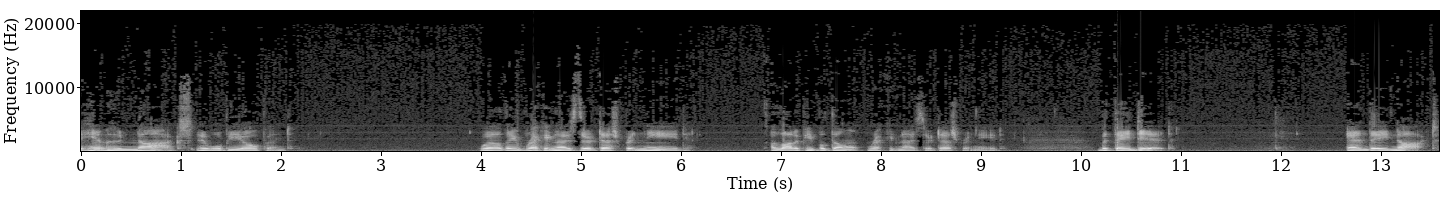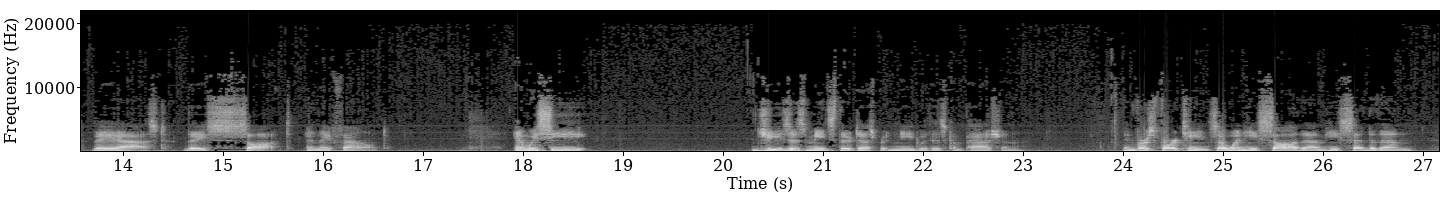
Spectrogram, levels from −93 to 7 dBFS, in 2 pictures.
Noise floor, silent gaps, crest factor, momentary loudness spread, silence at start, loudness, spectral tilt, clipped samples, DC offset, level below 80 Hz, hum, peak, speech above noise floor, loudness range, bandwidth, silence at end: -48 dBFS; none; 14 dB; 12 LU; 0 s; -14 LUFS; -6 dB/octave; under 0.1%; under 0.1%; -46 dBFS; none; 0 dBFS; 35 dB; 5 LU; 12 kHz; 0.25 s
